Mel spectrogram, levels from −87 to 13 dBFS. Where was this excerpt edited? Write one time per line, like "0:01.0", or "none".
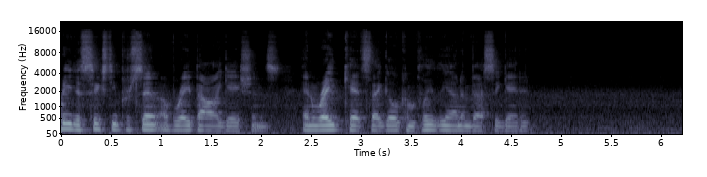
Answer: none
